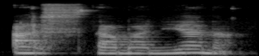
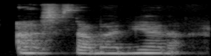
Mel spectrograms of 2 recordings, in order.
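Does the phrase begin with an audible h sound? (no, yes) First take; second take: no; no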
